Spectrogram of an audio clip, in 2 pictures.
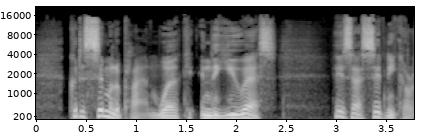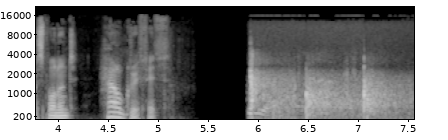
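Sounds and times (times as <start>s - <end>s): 
speech: 0.4s - 5.2s
gunshots with tail: 5.9s - 7.5s.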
